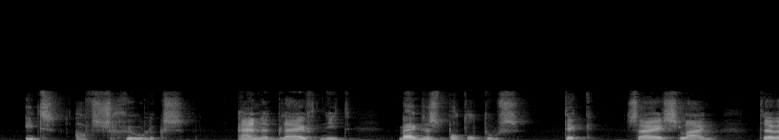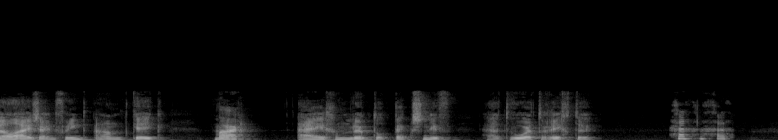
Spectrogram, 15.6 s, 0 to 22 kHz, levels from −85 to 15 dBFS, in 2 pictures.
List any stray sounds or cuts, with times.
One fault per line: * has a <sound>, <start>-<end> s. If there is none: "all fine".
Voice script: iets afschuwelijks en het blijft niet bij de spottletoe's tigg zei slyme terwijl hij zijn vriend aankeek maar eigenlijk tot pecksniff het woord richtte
* has a laugh, 14.5-15.1 s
